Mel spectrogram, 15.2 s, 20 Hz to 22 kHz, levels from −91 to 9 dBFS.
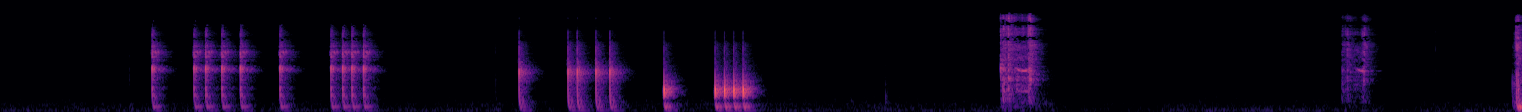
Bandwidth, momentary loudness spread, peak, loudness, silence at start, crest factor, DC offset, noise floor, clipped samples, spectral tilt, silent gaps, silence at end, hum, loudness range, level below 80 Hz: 13.5 kHz; 14 LU; -12 dBFS; -38 LUFS; 1.5 s; 32 dB; under 0.1%; -89 dBFS; under 0.1%; -2.5 dB/octave; none; 0 s; none; 18 LU; -78 dBFS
